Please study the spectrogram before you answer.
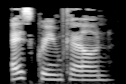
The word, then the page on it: ice-cream cone: British English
